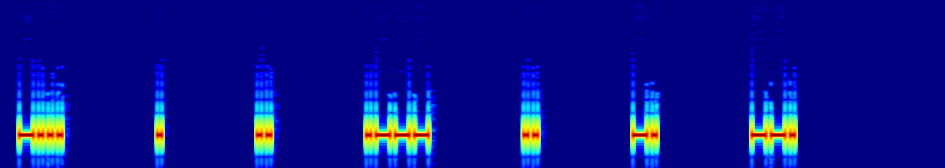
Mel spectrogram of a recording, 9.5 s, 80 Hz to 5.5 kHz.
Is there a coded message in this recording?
Yes: Morse code from 0.2 to 7.9 s, heard as a keyed tone, about 25 wpm, spaced as for 8 wpm, 590 Hz. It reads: BEIJING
